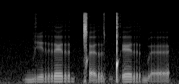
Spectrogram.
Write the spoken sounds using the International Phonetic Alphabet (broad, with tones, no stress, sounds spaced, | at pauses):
b i˧ r e˦ r ǀ ɛ̰˦ r ǃʼ e˦ r b ɛ̰˧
